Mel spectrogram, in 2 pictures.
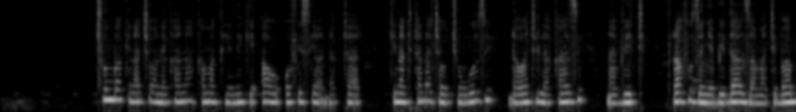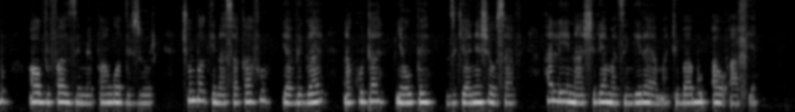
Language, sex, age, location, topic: Swahili, female, 25-35, Nairobi, health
